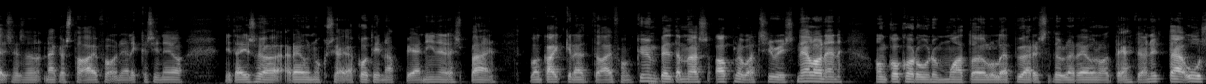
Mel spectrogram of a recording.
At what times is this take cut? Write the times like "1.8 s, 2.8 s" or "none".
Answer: none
